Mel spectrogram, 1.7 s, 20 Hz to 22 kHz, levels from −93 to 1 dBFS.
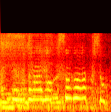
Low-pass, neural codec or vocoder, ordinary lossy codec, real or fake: none; codec, 16 kHz, 1.1 kbps, Voila-Tokenizer; none; fake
